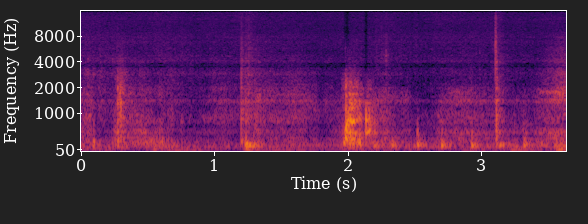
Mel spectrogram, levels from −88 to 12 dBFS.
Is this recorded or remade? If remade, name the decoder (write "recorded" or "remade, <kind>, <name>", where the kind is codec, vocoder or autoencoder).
remade, codec, SNAC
